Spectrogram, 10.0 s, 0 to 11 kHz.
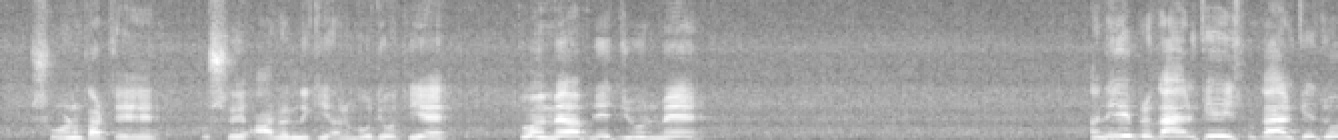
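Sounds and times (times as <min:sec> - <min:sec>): ceiling fan hiss: 0:00.0 - 0:10.0.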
